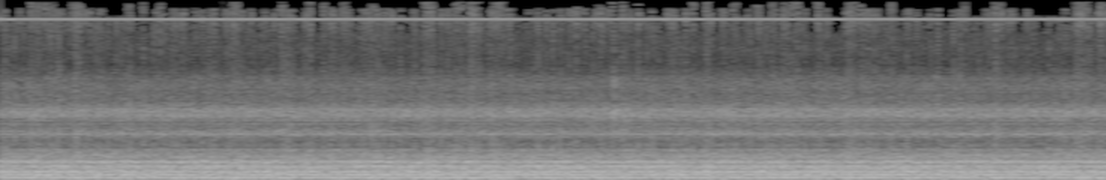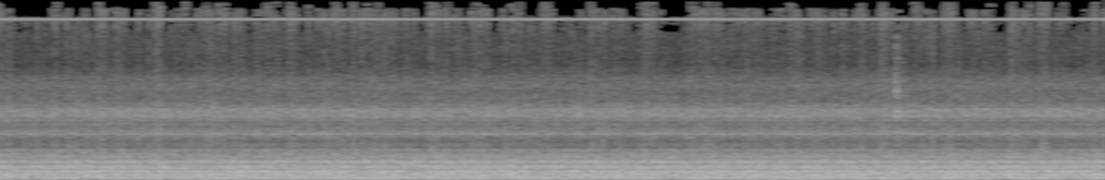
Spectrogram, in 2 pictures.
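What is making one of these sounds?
A train engine drones steadily as the train rolls along the tracks.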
